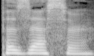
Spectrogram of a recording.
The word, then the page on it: possessor: American English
